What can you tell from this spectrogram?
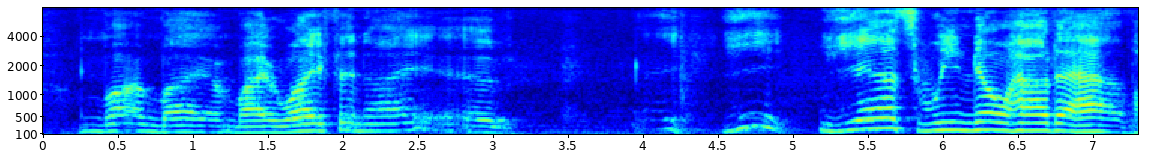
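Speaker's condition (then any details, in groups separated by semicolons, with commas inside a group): Cerebral palsy; from birth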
